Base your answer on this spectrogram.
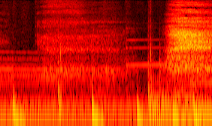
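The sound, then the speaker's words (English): A deep breath taken by someone steeling themselves before reading out voting results: a soft, breathy rush that swells near the end into a louder, airy exhalation, with no talk over it. “So I'm gonna just take a deep breath.”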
